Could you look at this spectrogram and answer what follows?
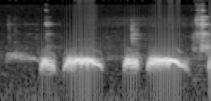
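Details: Spotted dove in the 'giọng thổ' voice, cooing to prompt other doves; a soft lead-in note, then two pairs of a short hollow coo followed by a longer falling one.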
